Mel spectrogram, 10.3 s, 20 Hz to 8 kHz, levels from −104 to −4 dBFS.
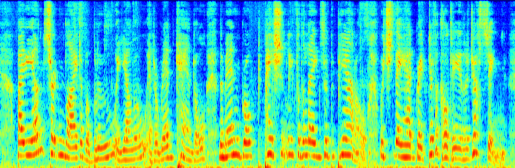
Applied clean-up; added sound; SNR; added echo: none; Chewing, mastication; 14 dB; reverberation time 0.2 s.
